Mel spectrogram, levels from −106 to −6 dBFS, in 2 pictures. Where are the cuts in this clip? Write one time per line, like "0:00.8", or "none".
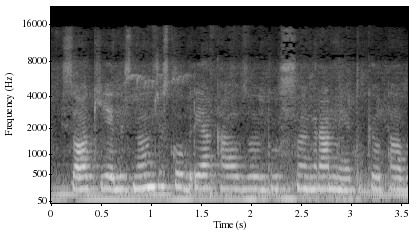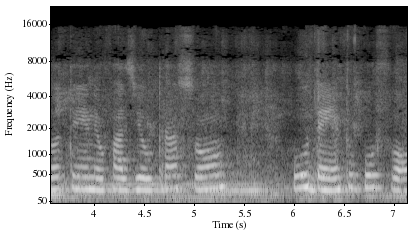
none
